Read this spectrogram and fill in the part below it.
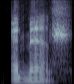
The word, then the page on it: enmesh: American English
